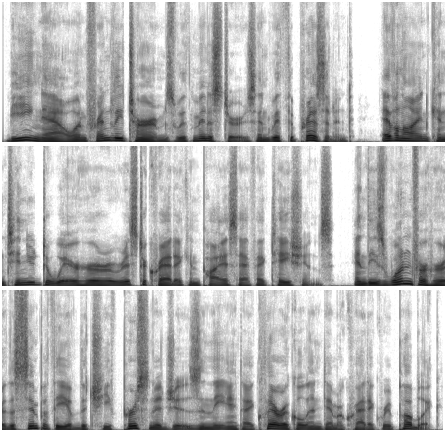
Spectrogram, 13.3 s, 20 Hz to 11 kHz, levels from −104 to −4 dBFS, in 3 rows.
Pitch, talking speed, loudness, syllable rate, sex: 120 Hz, 170 wpm, -18 LUFS, 5.4 syllables/s, male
